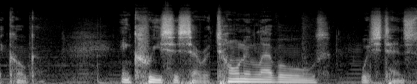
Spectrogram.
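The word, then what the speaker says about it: cacao: inhibition because this this some people pronounce it kaca and I've gotten feedback but I still say Coco increases serotonin levels which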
